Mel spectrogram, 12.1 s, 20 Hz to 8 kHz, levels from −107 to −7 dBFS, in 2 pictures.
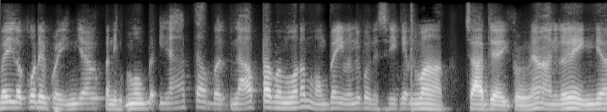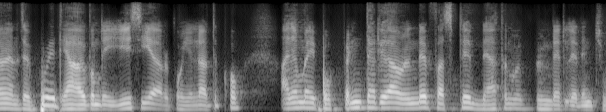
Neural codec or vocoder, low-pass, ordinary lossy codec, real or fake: codec, 16 kHz, 0.5 kbps, X-Codec, HuBERT features, trained on general audio; 7.2 kHz; none; fake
